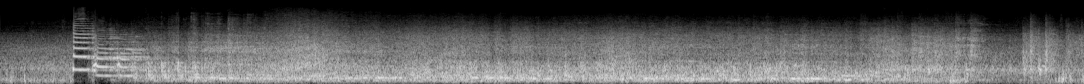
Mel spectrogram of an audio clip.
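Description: A passing train roars loudly and rattles along the rails.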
